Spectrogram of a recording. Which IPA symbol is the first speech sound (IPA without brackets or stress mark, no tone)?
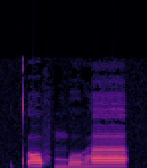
tʼ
